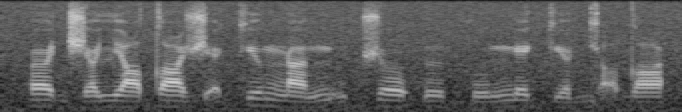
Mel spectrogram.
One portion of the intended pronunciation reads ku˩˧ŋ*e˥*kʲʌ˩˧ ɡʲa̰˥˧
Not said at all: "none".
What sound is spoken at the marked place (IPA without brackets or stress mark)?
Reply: e˥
